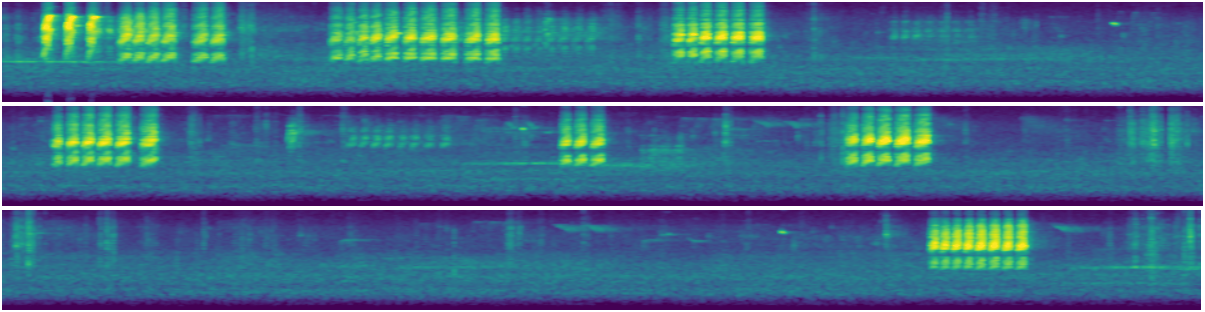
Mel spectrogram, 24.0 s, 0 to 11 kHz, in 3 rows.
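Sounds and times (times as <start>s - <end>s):
great tit Parus major rasping churr calls: 0.0s - 1.6s, 2.2s - 5.2s, 8.3s - 9.2s, 11.4s - 12.6s, 21.9s - 23.0s.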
